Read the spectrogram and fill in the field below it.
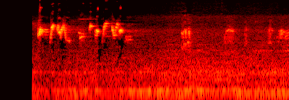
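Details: Red-whiskered bulbul giving a quick burst of bright, chirpy warbled notes, followed by a few softer, scattered chirps after a short pause.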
